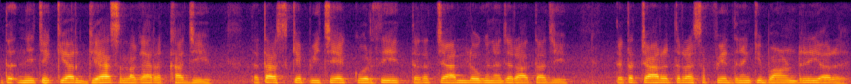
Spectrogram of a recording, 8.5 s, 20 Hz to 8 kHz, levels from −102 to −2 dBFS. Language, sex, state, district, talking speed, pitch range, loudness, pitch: Hindi, male, Bihar, Begusarai, 190 wpm, 170-185 Hz, -19 LUFS, 180 Hz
